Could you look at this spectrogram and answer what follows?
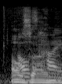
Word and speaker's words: Alzheimer: É Alzheimer a pronúncia correta? Isso, é alemão. Alzheimer.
